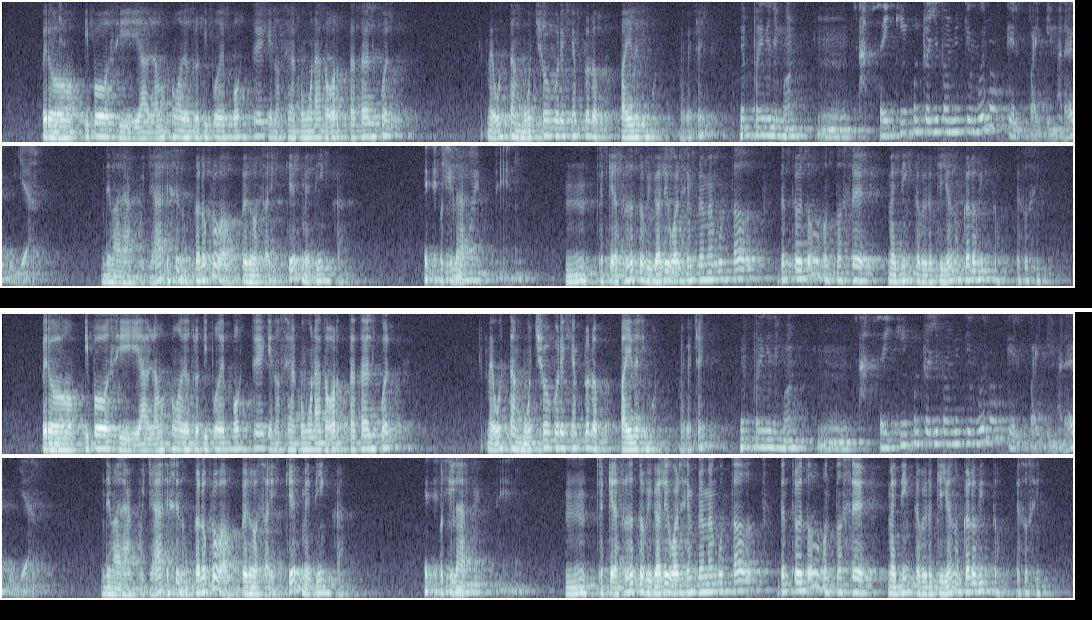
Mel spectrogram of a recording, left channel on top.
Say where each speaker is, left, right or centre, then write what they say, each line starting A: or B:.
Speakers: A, on the right; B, on the left.
A: Pero
B: Ya.
A: tipo, si hablamos como de otro tipo de postre que no sea como una torta tal y cual, me gustan mucho, por ejemplo, los pay de limón, ¿me cachai?
B: El pay de limón. Mm, ah, ¿sabes qué encuentro yo también que es bueno? El pay de maracuyá.
A: De maracuyá, ese nunca lo he probado, pero ¿sabéis qué? Me tinca.
B: Es
A: Porque
B: que es
A: la...
B: muy bueno.
A: mm, es que las frutas tropicales igual siempre me han gustado dentro de todo, pues entonces me tinca, pero es que yo nunca lo he visto, eso sí.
